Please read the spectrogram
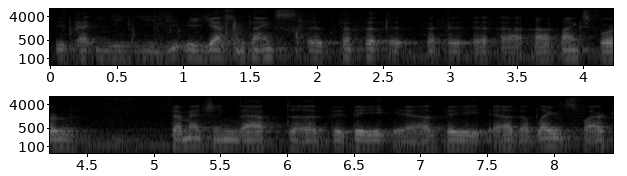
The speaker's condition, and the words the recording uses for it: Stuttering. You're going to have to forgive me just a little bit. I stutter.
